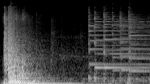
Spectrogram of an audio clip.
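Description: A door swings shut inexplicably with one loud, heavy thud that booms low and fades over a moment, followed by a softer, lingering resonant ringing. No one speaks.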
